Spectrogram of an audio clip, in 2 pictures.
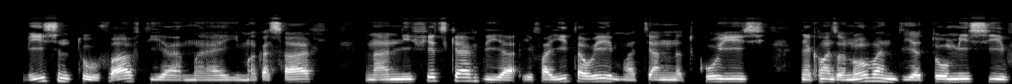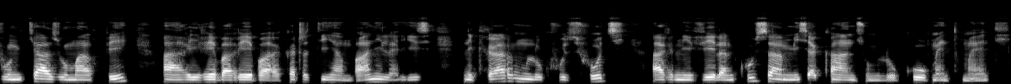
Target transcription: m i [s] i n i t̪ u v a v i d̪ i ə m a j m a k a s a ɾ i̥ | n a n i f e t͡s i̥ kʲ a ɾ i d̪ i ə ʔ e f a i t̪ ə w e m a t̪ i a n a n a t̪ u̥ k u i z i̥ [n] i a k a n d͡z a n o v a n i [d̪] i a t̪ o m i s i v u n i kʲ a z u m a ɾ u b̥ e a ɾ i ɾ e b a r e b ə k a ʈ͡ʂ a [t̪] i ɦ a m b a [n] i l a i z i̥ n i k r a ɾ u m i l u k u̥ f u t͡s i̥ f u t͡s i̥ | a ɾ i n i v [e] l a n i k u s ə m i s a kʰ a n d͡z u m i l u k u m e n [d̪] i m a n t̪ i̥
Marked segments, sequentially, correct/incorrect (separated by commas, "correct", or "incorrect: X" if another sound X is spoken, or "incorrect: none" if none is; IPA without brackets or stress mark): correct, correct, correct, correct, correct, correct, incorrect: t̪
